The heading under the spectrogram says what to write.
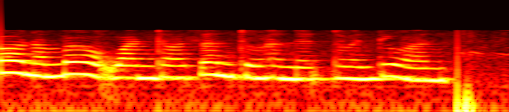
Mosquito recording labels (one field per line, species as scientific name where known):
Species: no mosquito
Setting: cup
